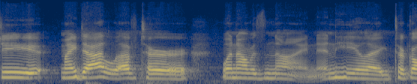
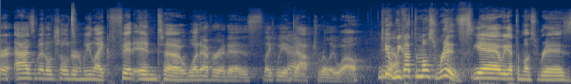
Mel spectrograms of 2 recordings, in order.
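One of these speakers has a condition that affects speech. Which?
The first: Friedreich's ataxia; progressive, affects balance and hands; onset 12 years ago, wheelchair, medication to pause progression; voice sounded abnormal from onset, mistaken for drunk.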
